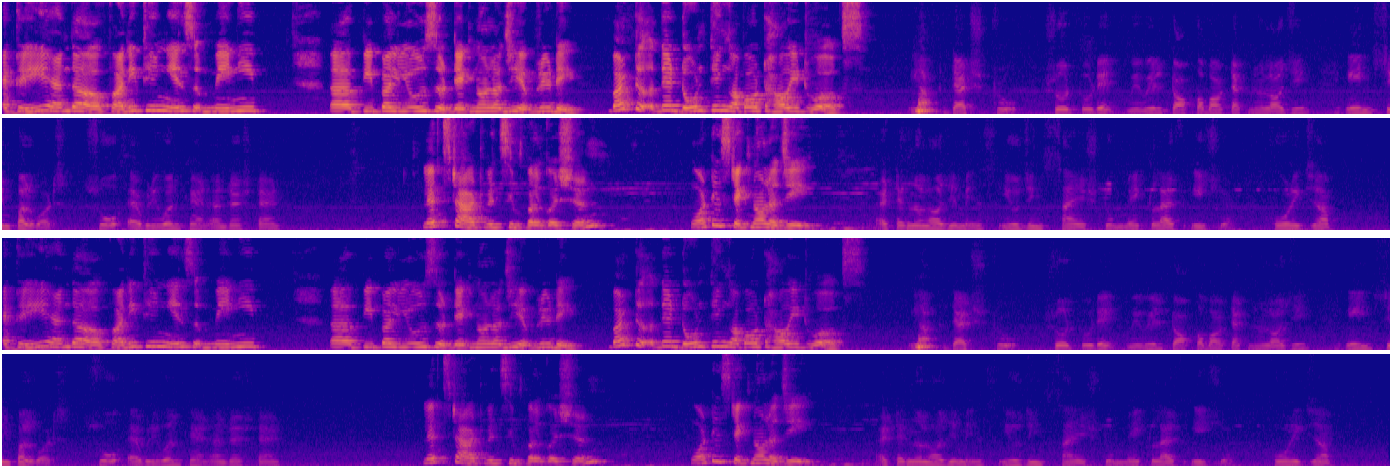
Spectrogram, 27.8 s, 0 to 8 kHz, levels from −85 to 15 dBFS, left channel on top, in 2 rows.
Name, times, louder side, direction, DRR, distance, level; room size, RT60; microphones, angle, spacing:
voice 1, 0.0-2.6 3.0-5.8 6.1-8.6 9.1-9.3 18.1-19.9 20.8-22.4, left 7 dB, 55° left, 0.4 m, -26 dB
voice 2, 9.1-10.1 10.4-16.7 22.6-26.2 26.6-27.2, left 2 dB, 30° left, 1.1 m, -44 dB
9.0 x 7.8 x 4.0 m
head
